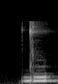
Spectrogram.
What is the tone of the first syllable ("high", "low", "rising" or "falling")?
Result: low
